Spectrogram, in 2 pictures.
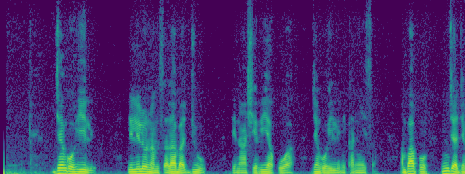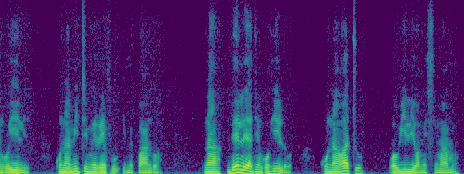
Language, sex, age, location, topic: Swahili, male, 18-24, Mombasa, government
